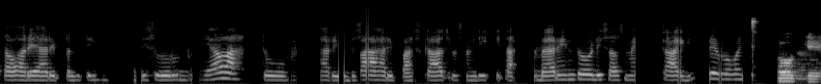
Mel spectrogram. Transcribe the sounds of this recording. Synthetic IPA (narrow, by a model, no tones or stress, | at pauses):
at̪awɦaɾiɦaɾipənt̪ɪŋ | disəluɾuhdunialaht̪u | haɾibəsaɦaɾipaskat̪əɾʊsnənt̪ikit̪asəbaɾiŋt̪udisasmɛ | kaɡit̪udɛpokoɲoke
